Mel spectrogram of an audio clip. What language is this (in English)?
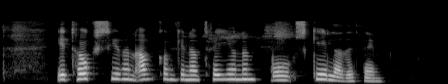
Icelandic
